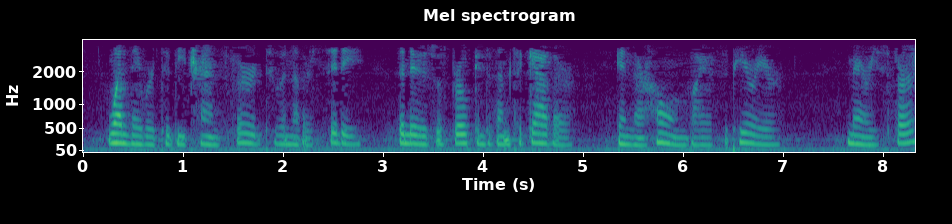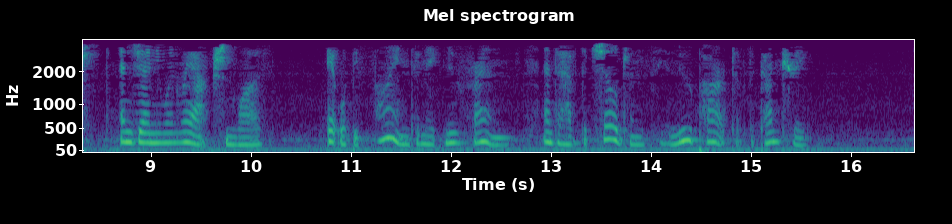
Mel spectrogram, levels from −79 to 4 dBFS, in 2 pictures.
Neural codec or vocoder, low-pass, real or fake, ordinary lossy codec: none; 3.6 kHz; real; MP3, 16 kbps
